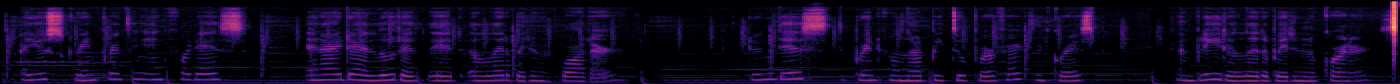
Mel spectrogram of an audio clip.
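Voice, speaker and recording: Music in the background beneath a woman's moderate pace of speech. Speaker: cosplayer. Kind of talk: tutorial voice over. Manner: soft-spoken.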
